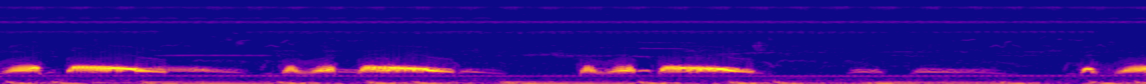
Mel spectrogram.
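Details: Stuttering call of a wild spotted dove: repeated phrases of two or three soft hooting coos, the opening notes choppy and doubled, about forty phrases per minute, with a low droning background.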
